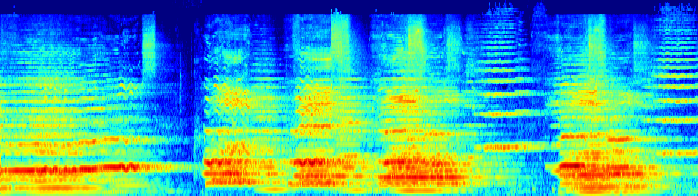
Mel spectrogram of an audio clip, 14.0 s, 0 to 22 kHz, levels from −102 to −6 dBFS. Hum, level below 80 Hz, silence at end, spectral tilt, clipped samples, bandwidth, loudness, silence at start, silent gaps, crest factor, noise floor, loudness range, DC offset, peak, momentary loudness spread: none; -60 dBFS; 0 s; -5 dB/octave; under 0.1%; 16 kHz; -19 LUFS; 0 s; none; 16 dB; -51 dBFS; 3 LU; under 0.1%; -4 dBFS; 16 LU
